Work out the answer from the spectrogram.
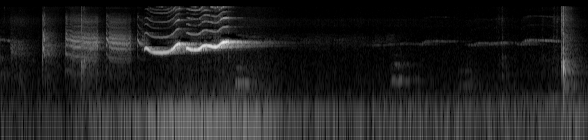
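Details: Grey-headed babbler in lively, full singing form: a few short scratchy chattering notes, then one loud whistle that rises and ripples in a fast wavering trill for about a second before stopping; a brief click near the end.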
